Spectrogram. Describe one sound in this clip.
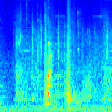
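A sword whooshes through the air in a quick slash.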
